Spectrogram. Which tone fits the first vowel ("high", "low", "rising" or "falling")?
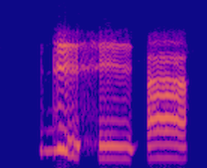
falling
